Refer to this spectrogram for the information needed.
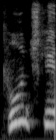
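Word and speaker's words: pączki: P-A-C-Z-K-I. Of course, that's how you spell it.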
